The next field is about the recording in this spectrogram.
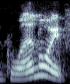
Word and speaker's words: glenoid: As we know, it was a glenoid fracture.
